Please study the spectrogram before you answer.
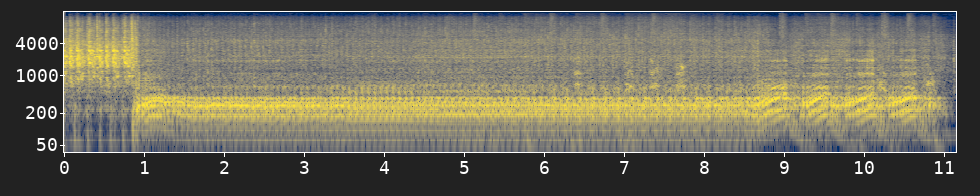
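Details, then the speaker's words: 2014 Aprilia RSV4 after reconnecting disconnected intake air pressure sensor hoses, service warning still showing: it starts to a loud idle that won't settle, and revs hunt up and down in uneven waves. One sensor hose is still unplugged; cause unconfirmed. "Okay, so it's still doing the weird revving thing. Wow, that is loud."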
